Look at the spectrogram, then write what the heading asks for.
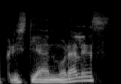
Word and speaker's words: Cristian Morales: And I'm Cristian Morales. That's how you pronounce it, by the way.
